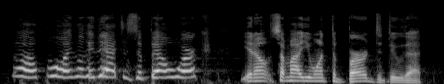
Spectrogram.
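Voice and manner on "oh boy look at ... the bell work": put-on very high-pitched little-kid voice full of wonder. Picturing a pet bird acting like a little kid: acting like a little kid. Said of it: "want a bird to act like a dog slash a little kid".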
